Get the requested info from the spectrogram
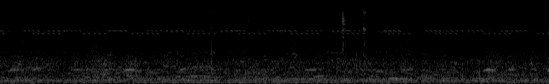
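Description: Crickets chirping in an even, pulsing trill, faint and steady, with a couple of short sharp clicks about three and a half seconds in.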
